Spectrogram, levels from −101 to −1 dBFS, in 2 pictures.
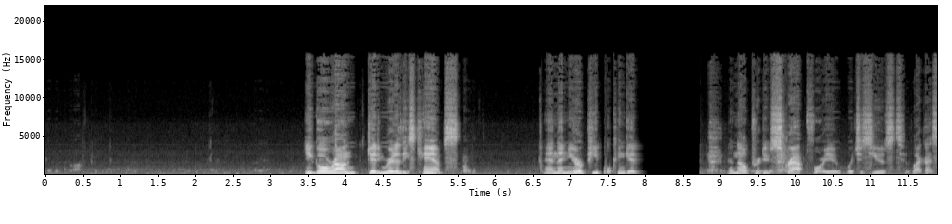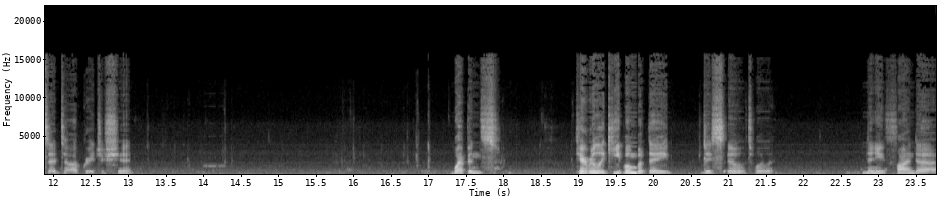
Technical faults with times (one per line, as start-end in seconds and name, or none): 7.41-7.74 repeated packet loss (robotic sound)
7.88-8.75 long network dropout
